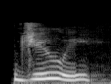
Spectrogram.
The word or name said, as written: jewie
